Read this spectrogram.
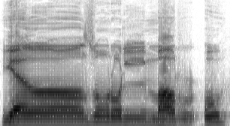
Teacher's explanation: آگے يَنظُرُ الْمَرْءُ، يَنظُرُ، یہاں نون ساکن ہے، نون ساکن کے بعد حرف ظا موٹا بھی پڑھا جائے گا، اور یہاں اخفا بھی ہوگا، نون کی آواز آپ چھپائیں گے ناک میں۔ يَنظُرُ الْمَرْءُ، مرء میں را موٹا پڑھا جائے گا کیونکہ را ساکن ہے۔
